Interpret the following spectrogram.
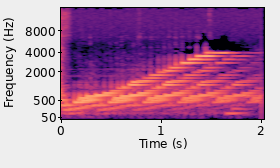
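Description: Synthesizer playing a fast rising run of notes up the keyboard, climbing steadily from low to high over about a second and a half, then stopping. It shows off the whole spread of the keyboard's range.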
